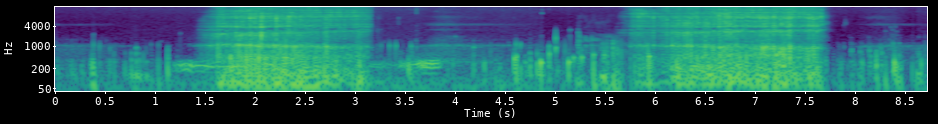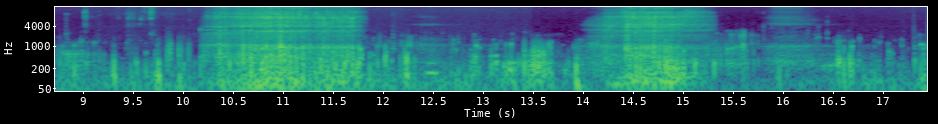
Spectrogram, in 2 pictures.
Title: Just a little nap^^ Snoring and stomach sounds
